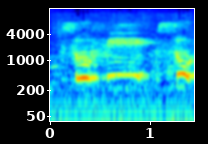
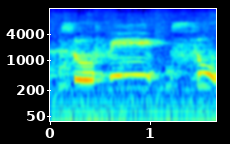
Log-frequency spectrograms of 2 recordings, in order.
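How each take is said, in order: No difference in how they are said.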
